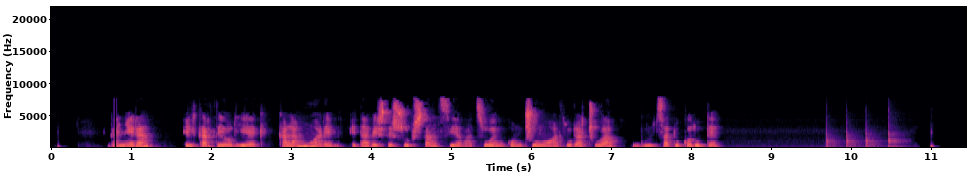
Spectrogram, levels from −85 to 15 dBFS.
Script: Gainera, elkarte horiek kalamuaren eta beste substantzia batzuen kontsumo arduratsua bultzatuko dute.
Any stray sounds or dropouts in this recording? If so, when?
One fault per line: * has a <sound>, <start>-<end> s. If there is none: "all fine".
* has a dropout, 0.8-0.8 s
* has a thud, 9.7-10.8 s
